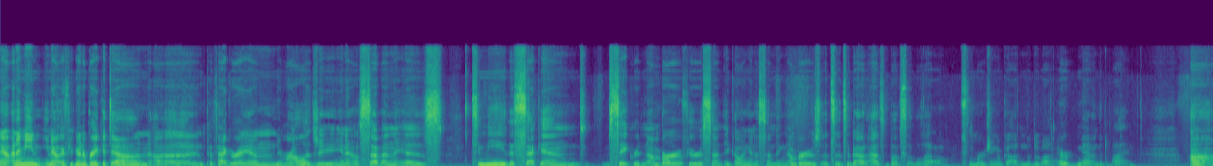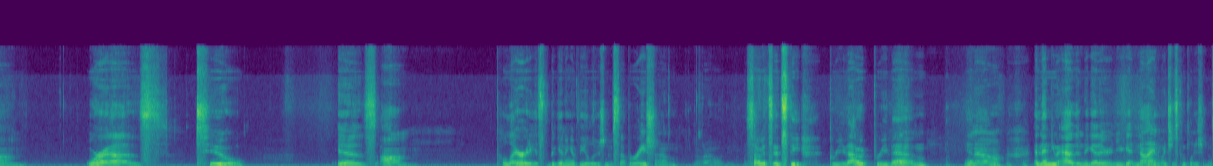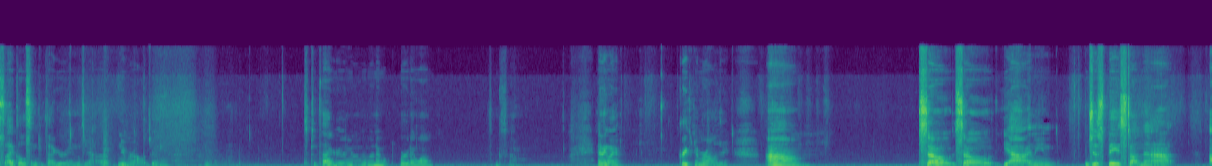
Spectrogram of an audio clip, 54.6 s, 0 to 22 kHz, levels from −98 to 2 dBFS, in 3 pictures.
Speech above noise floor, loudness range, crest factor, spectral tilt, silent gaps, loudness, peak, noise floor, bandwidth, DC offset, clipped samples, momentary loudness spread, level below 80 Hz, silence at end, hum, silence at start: 23 dB; 14 LU; 28 dB; -2.5 dB/octave; none; -29 LUFS; -4 dBFS; -53 dBFS; 16 kHz; under 0.1%; under 0.1%; 20 LU; -54 dBFS; 0 s; none; 0 s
